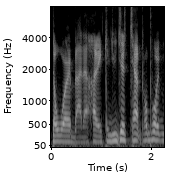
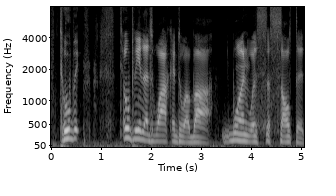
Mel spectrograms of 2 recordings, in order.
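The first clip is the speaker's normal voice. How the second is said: put-on New York accent, chain-smoker voice; 4 dB louder than usual. Taking a viewer request to tell a joke, new york smoker voice. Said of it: "Do the New York smoker voice".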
